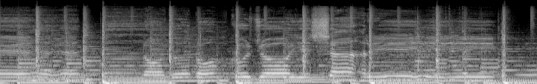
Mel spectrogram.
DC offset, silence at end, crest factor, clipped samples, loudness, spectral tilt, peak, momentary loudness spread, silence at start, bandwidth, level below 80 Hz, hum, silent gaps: under 0.1%; 0 s; 10 dB; 0.5%; -12 LUFS; -5 dB/octave; 0 dBFS; 3 LU; 0 s; 17 kHz; -18 dBFS; none; none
